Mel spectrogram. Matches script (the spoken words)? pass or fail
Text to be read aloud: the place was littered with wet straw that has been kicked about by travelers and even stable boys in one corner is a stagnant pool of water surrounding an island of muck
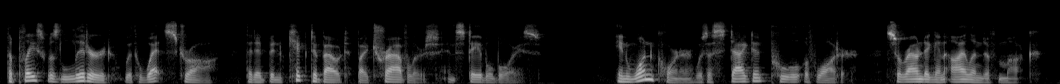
fail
